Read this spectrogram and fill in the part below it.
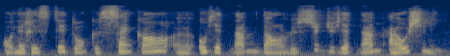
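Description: A French woman in her early forties, speaking as a podcast guest. Her talk is loose and conversational, with frequent pauses, filler sounds and restarts. Her voice sits at an ordinary middle pitch. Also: a bit bright, husky. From France. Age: 40s. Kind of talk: casual interview chat.

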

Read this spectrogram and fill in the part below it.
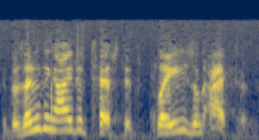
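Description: Grumpy, swooping radio-comedy store boss. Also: male voice, high-pitched, wildly swooping pitch, fairly quick, full character voice. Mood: sour, disdainful. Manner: curt, sour, fussy. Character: grumpy, stingy middle-aged male store boss. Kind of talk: 1940s radio sitcom acting. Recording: very noisy old 1940s radio recording.

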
